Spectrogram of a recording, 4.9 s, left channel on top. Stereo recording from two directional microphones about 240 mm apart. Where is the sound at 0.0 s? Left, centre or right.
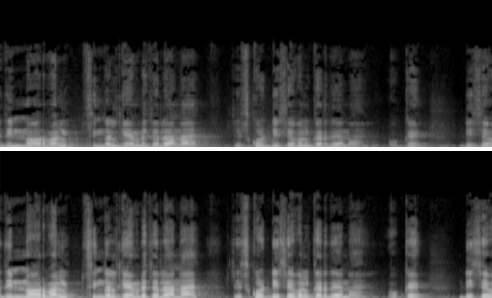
Right.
